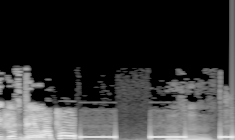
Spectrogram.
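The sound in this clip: Telephone disconnect tone after a call drops, steady mid-pitched beeps sounding in short repeated bursts that alternate with a person talking.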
